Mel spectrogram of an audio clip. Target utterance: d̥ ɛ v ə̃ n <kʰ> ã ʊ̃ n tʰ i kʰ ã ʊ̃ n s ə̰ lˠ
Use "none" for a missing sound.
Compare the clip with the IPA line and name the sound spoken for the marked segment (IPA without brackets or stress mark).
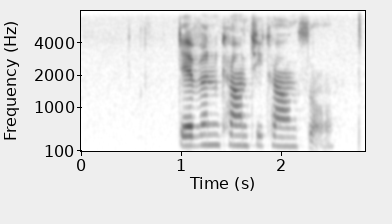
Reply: kʰ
